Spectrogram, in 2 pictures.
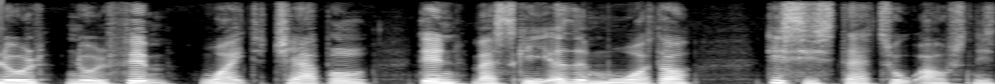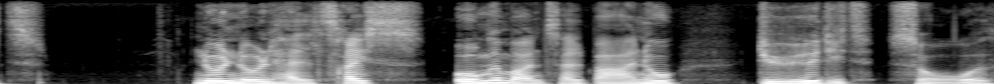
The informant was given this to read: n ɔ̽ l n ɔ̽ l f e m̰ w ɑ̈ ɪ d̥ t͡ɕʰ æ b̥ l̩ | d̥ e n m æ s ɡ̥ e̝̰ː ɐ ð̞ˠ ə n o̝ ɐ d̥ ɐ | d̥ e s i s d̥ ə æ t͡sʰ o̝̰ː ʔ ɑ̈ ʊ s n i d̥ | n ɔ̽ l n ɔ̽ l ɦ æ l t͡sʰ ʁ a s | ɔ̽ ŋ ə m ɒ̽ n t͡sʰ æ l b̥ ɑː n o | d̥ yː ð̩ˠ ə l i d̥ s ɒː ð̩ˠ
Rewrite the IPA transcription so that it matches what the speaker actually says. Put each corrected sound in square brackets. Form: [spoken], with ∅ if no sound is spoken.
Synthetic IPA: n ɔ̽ l n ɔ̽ l f e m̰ w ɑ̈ ɪ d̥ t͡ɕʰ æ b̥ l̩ | d̥ e n m æ s ɡ̥ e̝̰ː ɐ ð̞ˠ ə [m] o̝ ɐ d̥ ɐ | d̥ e s i s d̥ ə æ t͡sʰ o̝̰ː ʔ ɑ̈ ʊ s n i d̥ | n ɔ̽ l n ɔ̽ l ɦ æ l t͡sʰ ʁ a s | ɔ̽ ŋ ə m ɒ̽ n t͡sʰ æ l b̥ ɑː n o | d̥ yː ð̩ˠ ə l i d̥ s ɒː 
